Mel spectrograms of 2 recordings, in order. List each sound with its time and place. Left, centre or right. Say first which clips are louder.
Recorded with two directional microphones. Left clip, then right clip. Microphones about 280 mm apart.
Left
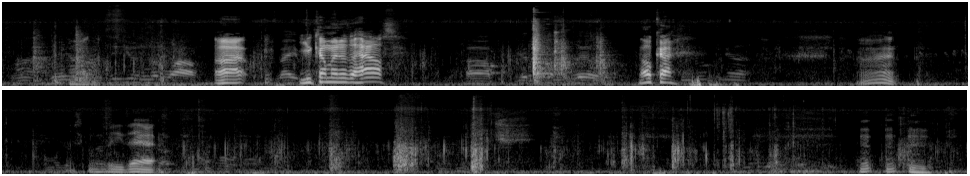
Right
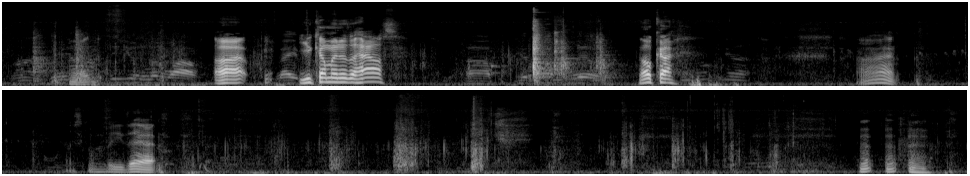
0.3 s a sound: right 3 dB; right
2.0 s speech: right 5 dB; centre
2.7 s a sound: right 4 dB; right
3.0 s speech: right 5 dB; centre
4.7 s artillery fire: left 2 dB; centre
5.3 s a sound: even; right; by 9.0 s centre
10.3 s speech: right 3 dB; centre
11.9 s walk: left 3 dB; centre
13.6 s a sound: left 4 dB; centre
16.0 s walk: left 4 dB; centre
17.7 s ratchet: left 1 dB; centre
18.7 s speech: right 4 dB; centre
